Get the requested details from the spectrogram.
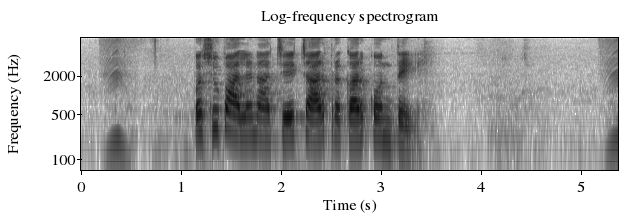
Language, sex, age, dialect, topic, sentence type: Marathi, female, 46-50, Standard Marathi, agriculture, question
